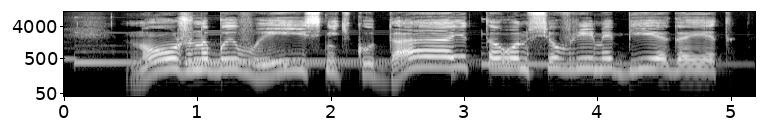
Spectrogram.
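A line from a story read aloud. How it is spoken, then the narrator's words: Heavy sigh, to herself. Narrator (Russian): Тяжело вздохнув, сама себе сказала бабушка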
